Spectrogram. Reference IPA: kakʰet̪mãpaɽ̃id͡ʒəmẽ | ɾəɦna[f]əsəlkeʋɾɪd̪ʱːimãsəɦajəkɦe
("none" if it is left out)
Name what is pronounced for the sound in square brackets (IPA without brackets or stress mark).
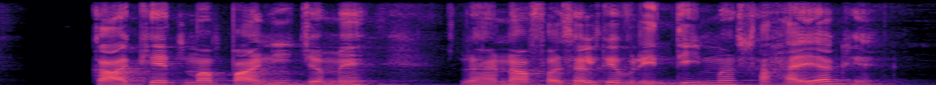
f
